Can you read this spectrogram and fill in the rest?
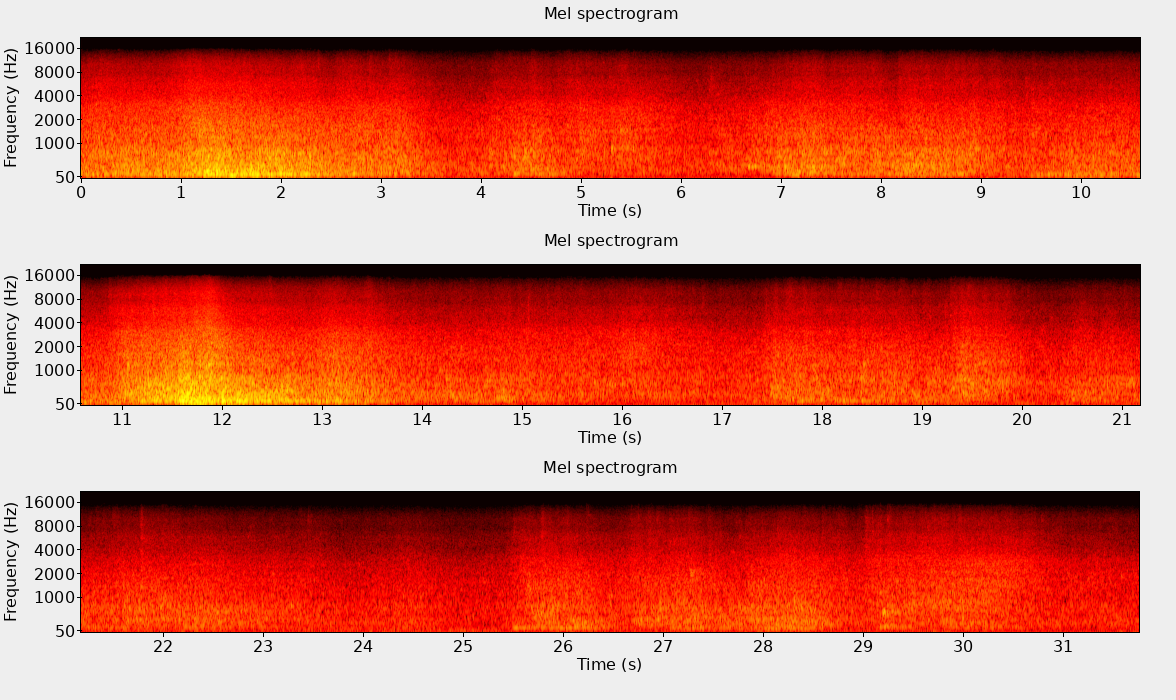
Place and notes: Saint-Clément-des-Baleines, France - blockhaus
